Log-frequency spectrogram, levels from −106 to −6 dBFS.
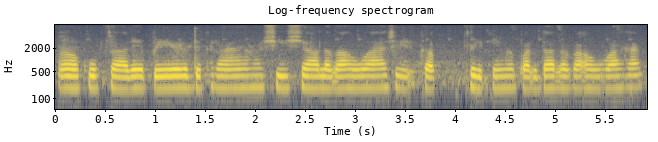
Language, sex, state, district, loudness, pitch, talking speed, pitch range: Hindi, female, Himachal Pradesh, Shimla, -15 LUFS, 190 Hz, 180 wpm, 190-195 Hz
